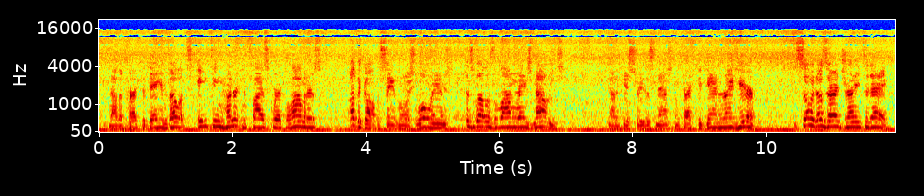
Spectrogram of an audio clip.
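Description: A man speaks at a fairly quick pace with ordinary pitch variation. Noticeable background noise is present. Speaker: boat tour guide. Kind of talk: tour guide narration. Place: boat.

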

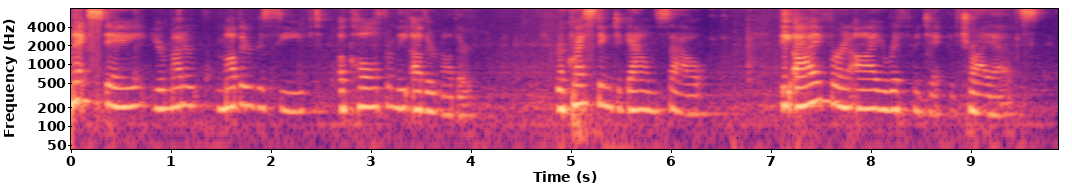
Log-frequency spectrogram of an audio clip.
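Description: Fairly slow speech with fairly even intonation and big swings in loudness over noticeable background noise. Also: woman, medium pitch for a woman. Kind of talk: poem reading. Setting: live reading at a bookshop event. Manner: solemn, somber, intense tone.

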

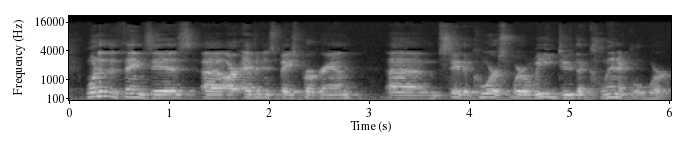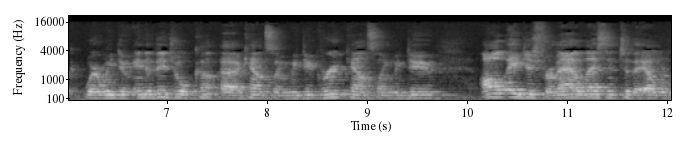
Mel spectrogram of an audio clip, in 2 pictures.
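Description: A man's monotone, flat delivery at a fairly quick pace, with audible room echo. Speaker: guest. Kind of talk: interview answer. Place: meeting room. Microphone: camera far.

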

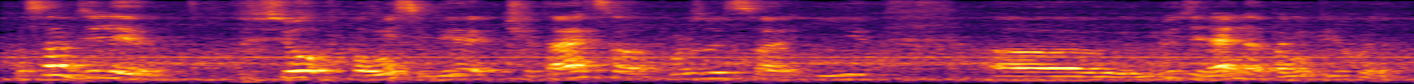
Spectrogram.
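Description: Amid noticeable background noise and audible room echo, a man speaks at a moderate pace with long, frequent pauses. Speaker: hackathon participant. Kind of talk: project presentation. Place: meeting room. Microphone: camera far.

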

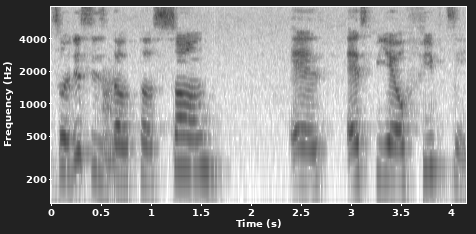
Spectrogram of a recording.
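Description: At a very slow pace, a female speaker talks in a somewhat breathy voice. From Nigeria. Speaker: beauty vlogger. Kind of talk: product review tutorial. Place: home room. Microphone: phone near.

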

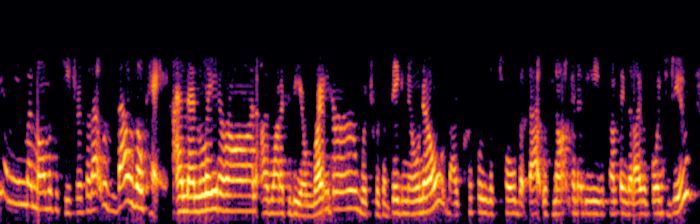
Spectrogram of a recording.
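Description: With a Canadian accent, a woman uses a normal speaking voice at a medium pitch, talking at a fairly quick pace with lively intonation and hardly any pauses. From Ottawa, Canada. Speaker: diplomat. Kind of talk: interview.

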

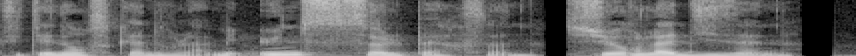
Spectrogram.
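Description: A woman speaks with a dark, mellow tone at a medium pitch. Her pace is moderate, and her pitch varies in an ordinary way. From Paris, France (Greek parents). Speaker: executive and team coach. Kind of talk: interview.

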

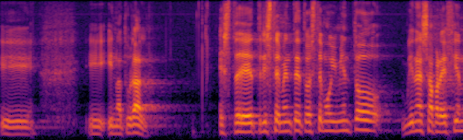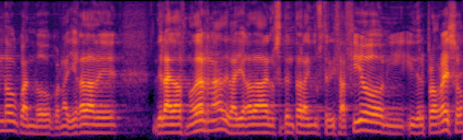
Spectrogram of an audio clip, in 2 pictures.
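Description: A man talks at a moderate pace in a medium pitch with ordinary pitch variation. The background is quiet. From Navarre, Spain. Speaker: chef. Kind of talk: conference talk. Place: stage. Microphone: headset.

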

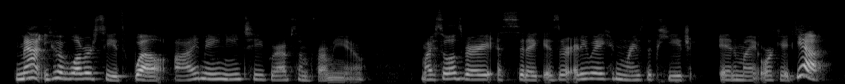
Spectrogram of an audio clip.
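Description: A woman with a Canadian accent speaks at a fairly quick pace and a fairly high pitch. Her intonation stays fairly even over a quiet background. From Canada. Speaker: gardening YouTuber and soil scientist; gardening YouTuber. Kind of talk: casual live stream Q&A; live stream Q&A chat. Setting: live stream. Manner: upward sentence endings. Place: home room. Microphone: lapel.

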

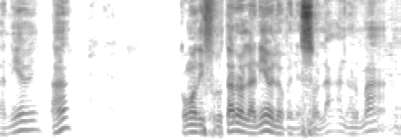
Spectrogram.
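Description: A man talking at a fairly quick pace with lively intonation and long, frequent pauses. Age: 40s. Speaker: pastor. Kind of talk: sermon. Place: church. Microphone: handheld.

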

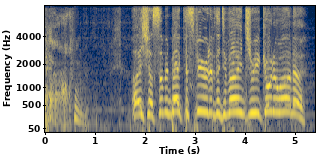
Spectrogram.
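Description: A man uses a put-on character voice. He speaks at a fairly slow pace. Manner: forced, dramatic.

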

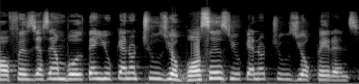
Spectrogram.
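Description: Against a quiet background, a woman speaks in a high pitch with fairly even intonation. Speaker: devotee sharing experiences. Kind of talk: testimony. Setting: religious gathering. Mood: earnest, emotional. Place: hall. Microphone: handheld.

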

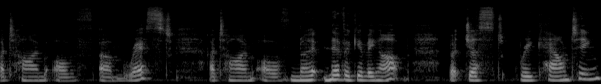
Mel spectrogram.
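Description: This is a woman speaking. Her intonation stays fairly even. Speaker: tarot reader. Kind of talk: pick-a-card tarot reading. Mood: calm, encouraging. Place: home room.

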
